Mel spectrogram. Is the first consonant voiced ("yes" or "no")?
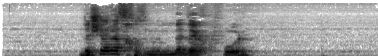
yes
